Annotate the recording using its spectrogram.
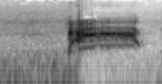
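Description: A woman's high-pitched excited squeal, held on one pitch for about a second in the middle and then cut off.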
